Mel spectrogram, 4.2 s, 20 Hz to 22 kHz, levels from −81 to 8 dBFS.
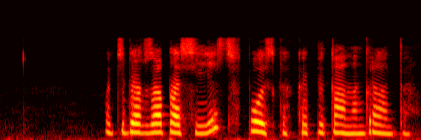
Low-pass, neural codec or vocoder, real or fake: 7.2 kHz; codec, 44.1 kHz, 2.6 kbps, SNAC; fake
